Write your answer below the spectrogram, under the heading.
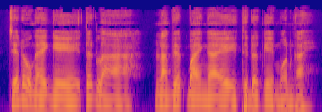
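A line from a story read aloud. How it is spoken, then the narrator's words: Smiling reply. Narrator (Vietnamese): Lý Kỳ mỉm cười đáp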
